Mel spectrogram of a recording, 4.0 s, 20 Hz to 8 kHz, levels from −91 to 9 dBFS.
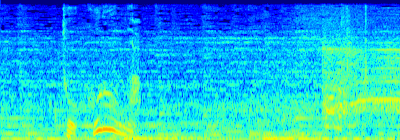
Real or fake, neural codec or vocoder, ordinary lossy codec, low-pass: real; none; none; 7.2 kHz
